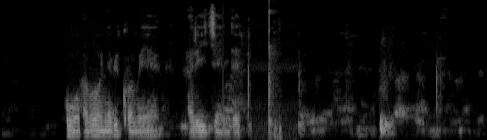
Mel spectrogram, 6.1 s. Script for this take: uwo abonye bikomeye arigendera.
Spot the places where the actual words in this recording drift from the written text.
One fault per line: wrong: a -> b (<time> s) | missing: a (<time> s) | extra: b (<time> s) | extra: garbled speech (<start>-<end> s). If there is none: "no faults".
no faults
